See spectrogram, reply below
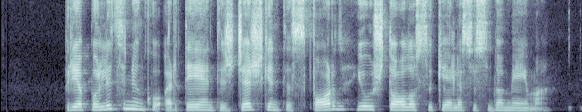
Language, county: Lithuanian, Klaipėda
